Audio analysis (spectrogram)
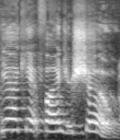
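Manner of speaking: high, slow whiny quote; mock a lazy fan's excuse, slowly. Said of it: "when they're like".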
